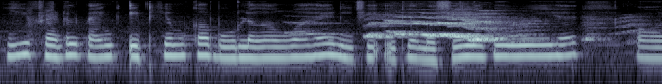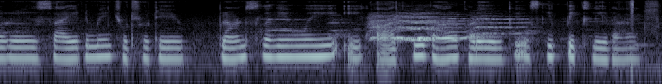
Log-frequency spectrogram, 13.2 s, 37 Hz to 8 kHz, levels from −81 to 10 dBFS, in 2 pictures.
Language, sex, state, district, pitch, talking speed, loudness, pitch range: Hindi, female, Haryana, Jhajjar, 215 Hz, 160 wpm, -20 LUFS, 195-225 Hz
